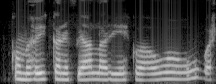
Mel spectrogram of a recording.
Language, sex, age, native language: Icelandic, male, 18-19, Icelandic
